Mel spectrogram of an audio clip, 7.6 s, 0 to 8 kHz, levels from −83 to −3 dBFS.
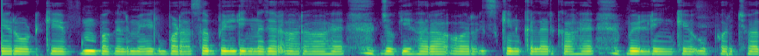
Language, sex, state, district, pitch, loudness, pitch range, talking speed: Hindi, male, Uttar Pradesh, Hamirpur, 135 Hz, -18 LUFS, 135-140 Hz, 190 wpm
